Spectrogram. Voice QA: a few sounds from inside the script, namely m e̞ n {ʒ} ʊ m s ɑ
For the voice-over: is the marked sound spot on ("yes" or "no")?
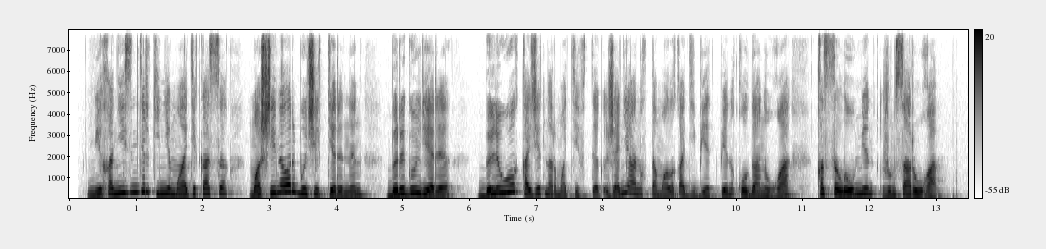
yes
